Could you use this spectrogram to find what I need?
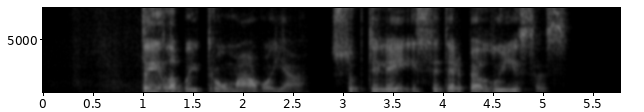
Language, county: Lithuanian, Kaunas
